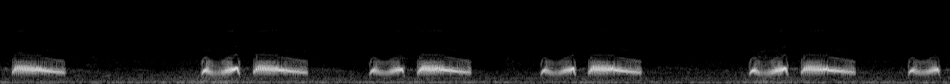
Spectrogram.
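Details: A spotted dove used to lure wild doves calls steadily. Low mellow phrases of two quick coos and a long falling croo repeat about every two seconds, with little else audible.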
